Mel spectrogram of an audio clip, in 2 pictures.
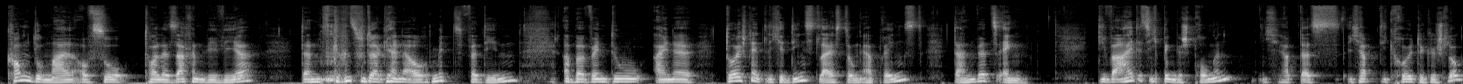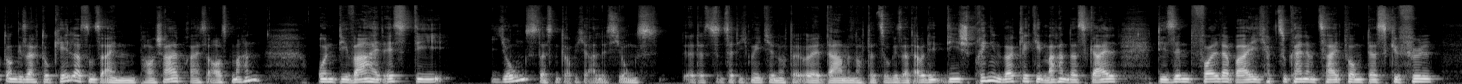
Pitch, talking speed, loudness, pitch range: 120 Hz, 185 wpm, -16 LUFS, 105-130 Hz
